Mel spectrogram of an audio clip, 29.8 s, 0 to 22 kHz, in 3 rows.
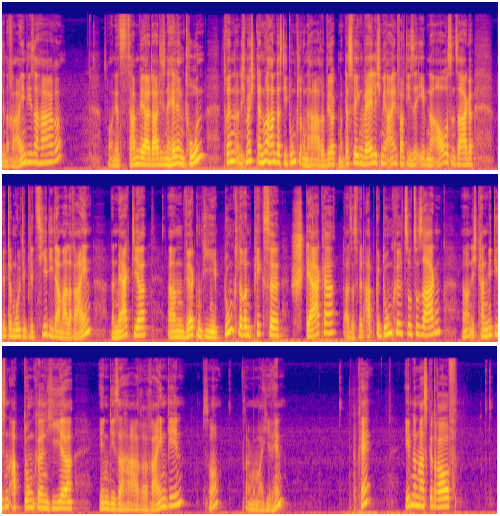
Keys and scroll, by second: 4.1 super++, 14.7 super+d, 16.5 v.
